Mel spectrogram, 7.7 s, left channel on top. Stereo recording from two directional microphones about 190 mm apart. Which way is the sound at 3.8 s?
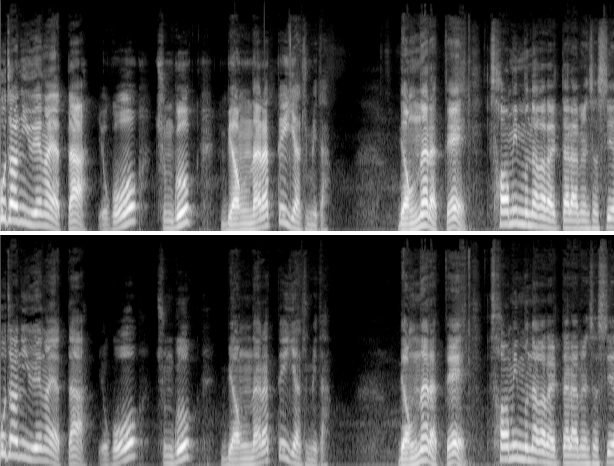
30° left (ahead or behind).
